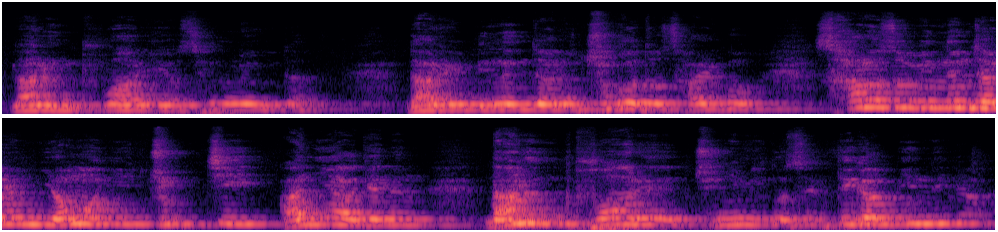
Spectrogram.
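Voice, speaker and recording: Solemn proclaiming male figure voiced by a preacher, high voice, mellow tone, echoey hall from far off. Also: fairly even intonation, moderate pace, close to an everyday voice. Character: solemn authoritative male Jesus.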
